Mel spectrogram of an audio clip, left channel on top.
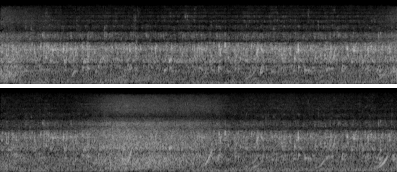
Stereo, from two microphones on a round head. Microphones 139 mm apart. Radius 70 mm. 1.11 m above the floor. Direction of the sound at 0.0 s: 40° left (ahead or behind).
